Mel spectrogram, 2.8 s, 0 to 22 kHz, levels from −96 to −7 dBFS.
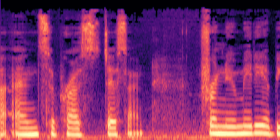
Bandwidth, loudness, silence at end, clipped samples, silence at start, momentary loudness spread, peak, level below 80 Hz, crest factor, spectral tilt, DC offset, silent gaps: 16.5 kHz; -13 LUFS; 0 s; under 0.1%; 0 s; 13 LU; -2 dBFS; -42 dBFS; 12 dB; -6 dB/octave; under 0.1%; none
